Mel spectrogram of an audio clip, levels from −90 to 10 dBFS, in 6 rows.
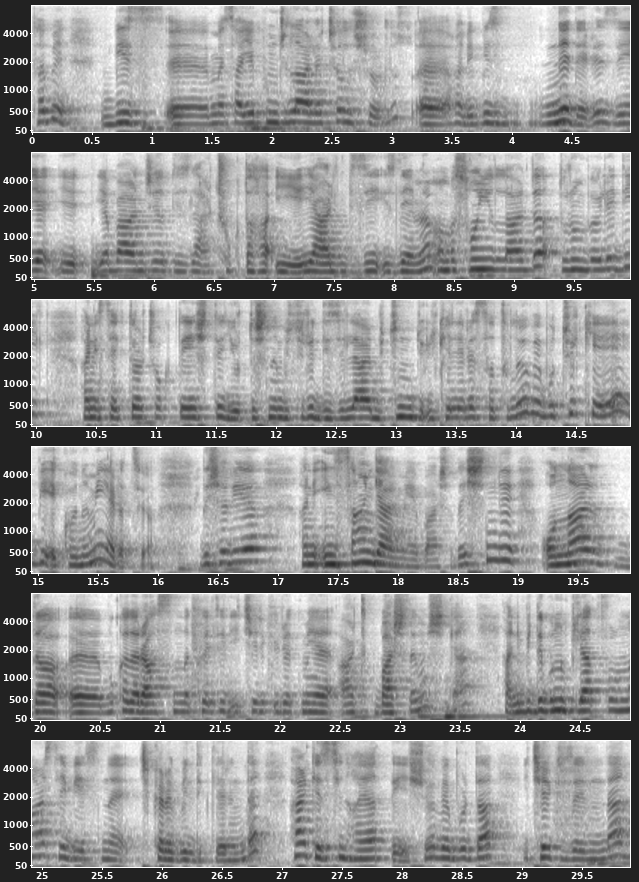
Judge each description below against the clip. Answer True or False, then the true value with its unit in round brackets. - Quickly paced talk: True (145 wpm)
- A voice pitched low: False (220 Hz)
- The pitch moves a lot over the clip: False (3.2 semitones)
